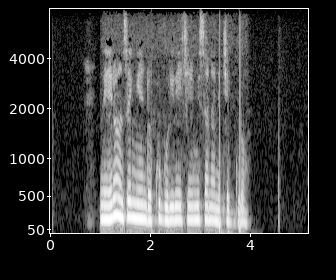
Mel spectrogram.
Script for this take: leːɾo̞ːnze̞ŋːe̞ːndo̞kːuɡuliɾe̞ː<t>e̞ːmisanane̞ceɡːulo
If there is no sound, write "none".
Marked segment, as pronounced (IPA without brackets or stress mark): c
